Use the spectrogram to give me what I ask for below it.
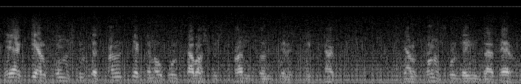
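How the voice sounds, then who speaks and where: High-pitched male old newsreel narrator, noisy recording. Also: quick pace. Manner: declamatory, rhetorical, solemn. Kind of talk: 1930s old newsreel narration, scripted propaganda commentary. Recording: noisy, distant 1930s newsreel soundtrack.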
